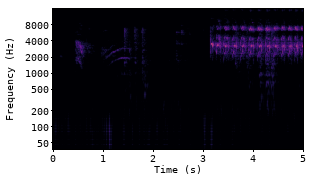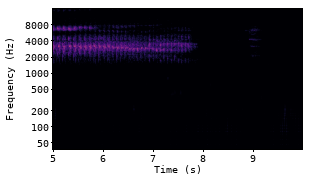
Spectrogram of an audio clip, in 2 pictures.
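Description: A bird singing: a few short chirps, then a long, rapid, high-pitched trill of about five seconds starting about three seconds in.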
